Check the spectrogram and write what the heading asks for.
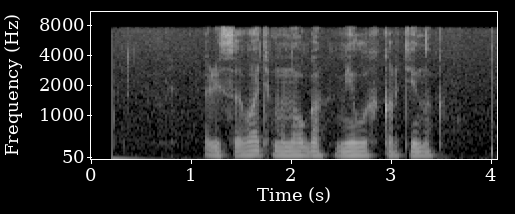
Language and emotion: Russian, neutral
